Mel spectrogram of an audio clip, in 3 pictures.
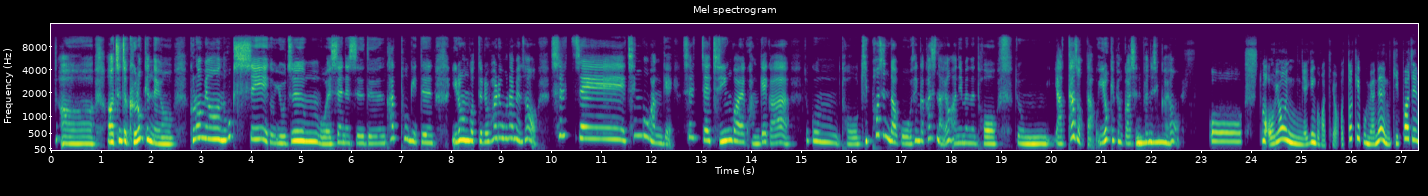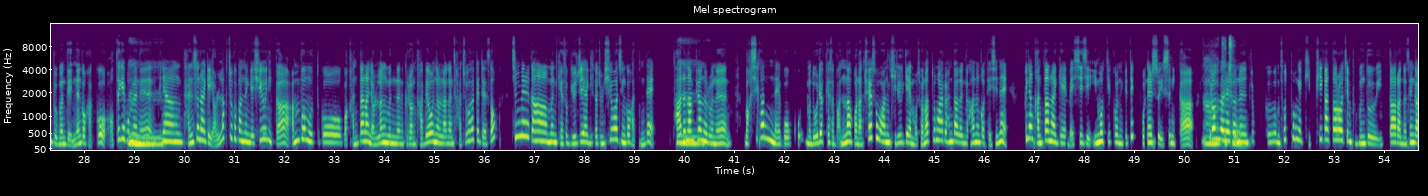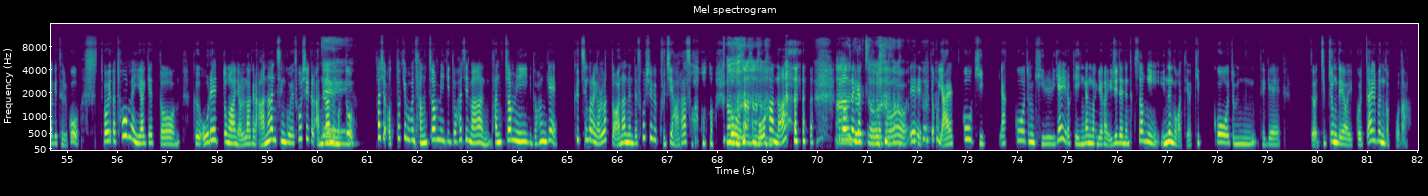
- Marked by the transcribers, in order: tapping; laugh
- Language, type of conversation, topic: Korean, podcast, 기술의 발달로 인간관계가 어떻게 달라졌나요?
